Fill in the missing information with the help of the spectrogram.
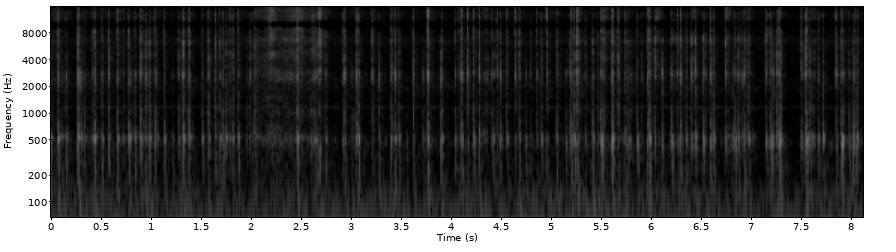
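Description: Long nails tap rapidly on the label of a soft plastic sunscreen squeeze tube, which is held close and appears filled. The result is a quiet, continuous patter of dry, clicky taps with a hollow mid-pitched tone and very quick decay, mixed with faint rattling and scratching.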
